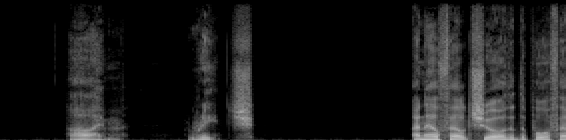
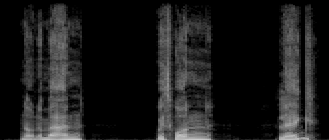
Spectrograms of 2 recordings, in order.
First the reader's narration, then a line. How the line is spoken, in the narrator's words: He gasped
